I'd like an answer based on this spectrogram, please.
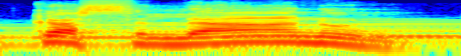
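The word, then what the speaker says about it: كسلان: Masculine के लिए कसलानुन. कसलानुन, छोटा काफ, कसलानुन. काफ के ऊपर फतहा, सीन के ऊपर सुकून, कस. लाम के ऊपर फतहा, उसके बाद लॉन्ग वावेल अलिफ, कसला. नून के ऊपर तनवीन, कसलानुन.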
